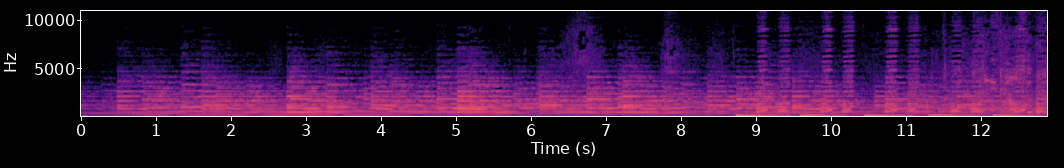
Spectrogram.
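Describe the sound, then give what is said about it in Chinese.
Church wedding bells ring on and on, their layered tones overlapping and shimmering. In the final seconds, low, steady pulsing beats join beneath the bells. “终于，他们的脑海里响起了婚礼的钟声。”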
